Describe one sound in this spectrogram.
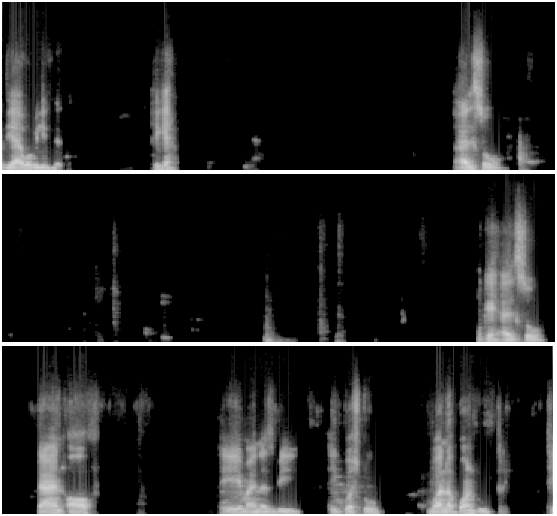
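A young man speaks calmly and explains, heard close through a microphone.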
